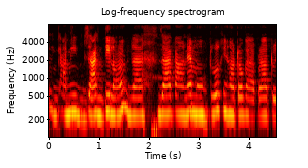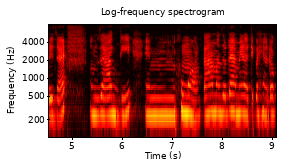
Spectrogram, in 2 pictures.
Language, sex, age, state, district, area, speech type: Assamese, female, 18-30, Assam, Majuli, urban, spontaneous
